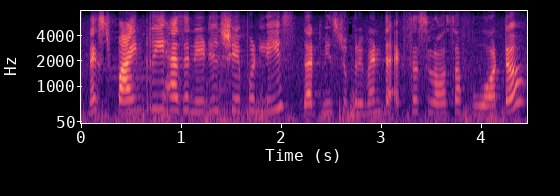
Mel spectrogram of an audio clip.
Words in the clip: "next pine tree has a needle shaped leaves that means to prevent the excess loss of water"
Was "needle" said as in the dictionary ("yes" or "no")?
yes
